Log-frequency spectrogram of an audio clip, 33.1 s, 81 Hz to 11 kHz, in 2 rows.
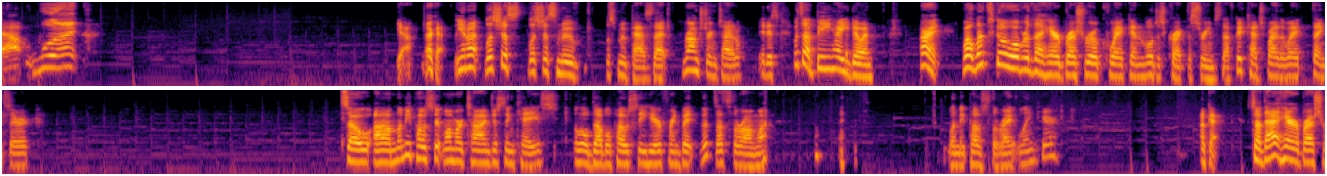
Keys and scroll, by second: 5.1 Escape, 23.3 ctrl+v, 23.6 Return, 29.5 ctrl+c, 29.6 ctrl+c, 30.9 ctrl+v, 31.2 Return.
